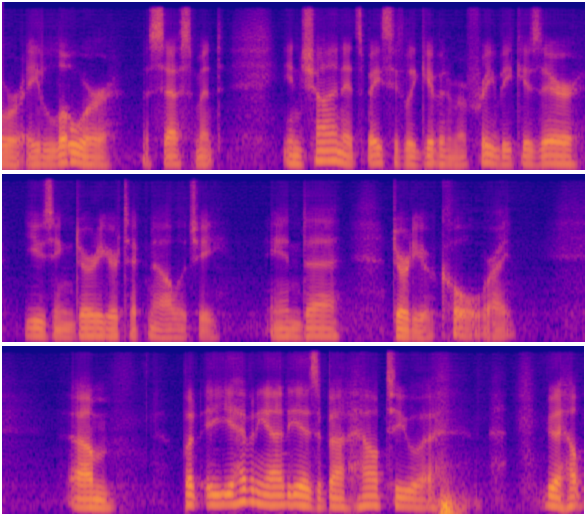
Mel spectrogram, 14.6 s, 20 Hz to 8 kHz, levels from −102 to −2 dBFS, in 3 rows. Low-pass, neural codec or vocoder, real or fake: 7.2 kHz; codec, 16 kHz, 0.3 kbps, FocalCodec; fake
